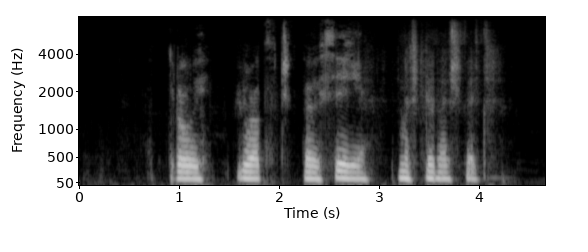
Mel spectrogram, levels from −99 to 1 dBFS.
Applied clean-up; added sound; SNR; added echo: neural mask model DeepFilterNet 3.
